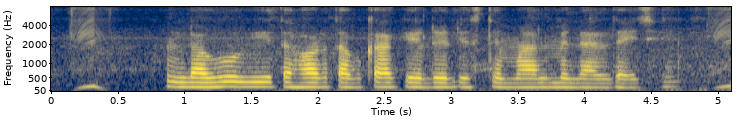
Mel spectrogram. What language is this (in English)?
Magahi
